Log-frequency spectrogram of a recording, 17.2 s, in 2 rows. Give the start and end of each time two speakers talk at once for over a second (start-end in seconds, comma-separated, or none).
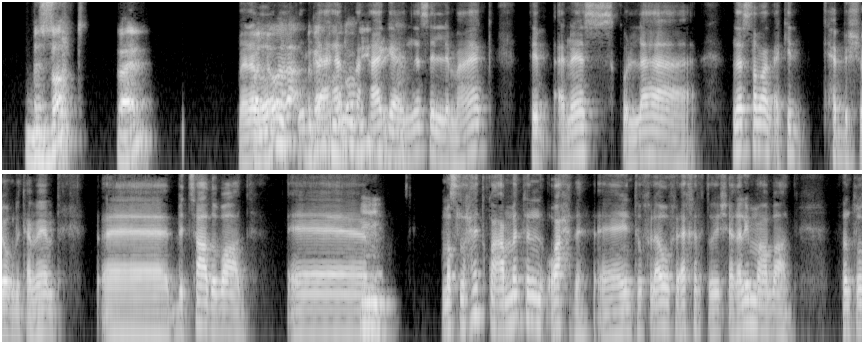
2.5-4.2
